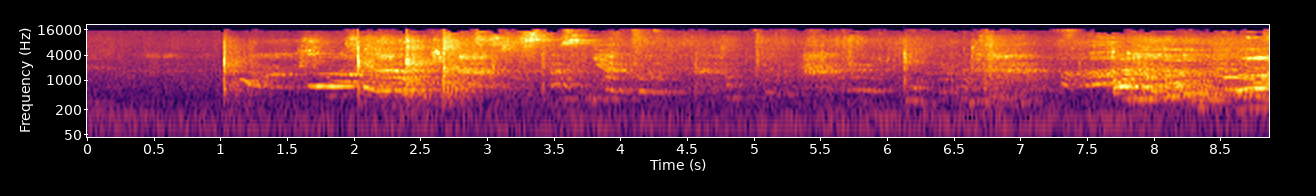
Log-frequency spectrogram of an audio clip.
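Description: A group of young people calls out together.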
